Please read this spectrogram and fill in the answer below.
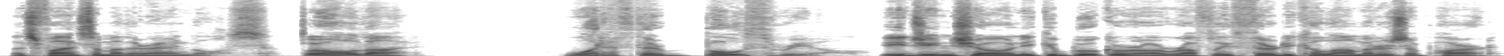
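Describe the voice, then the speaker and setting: A male actor voicing a composed, determined private detective in a video game, with a measured, probing delivery. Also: deep voice, lively intonation, no room sound, studio quality. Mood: focused, determined. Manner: measured, probing, matter-of-fact. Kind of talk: English video game dialogue dub. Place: dry recording studio.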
